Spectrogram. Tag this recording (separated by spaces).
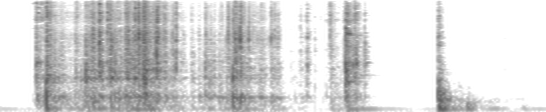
ice Scooping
